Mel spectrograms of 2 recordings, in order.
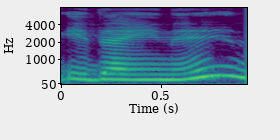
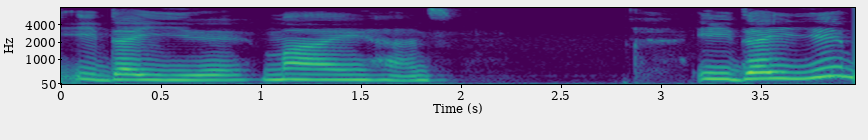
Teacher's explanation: I'm dropping the n, the noon. So I'm saying idayye, my hands.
